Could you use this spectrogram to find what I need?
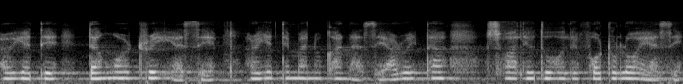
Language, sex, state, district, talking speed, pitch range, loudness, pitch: Nagamese, female, Nagaland, Dimapur, 150 wpm, 265-280 Hz, -18 LUFS, 275 Hz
